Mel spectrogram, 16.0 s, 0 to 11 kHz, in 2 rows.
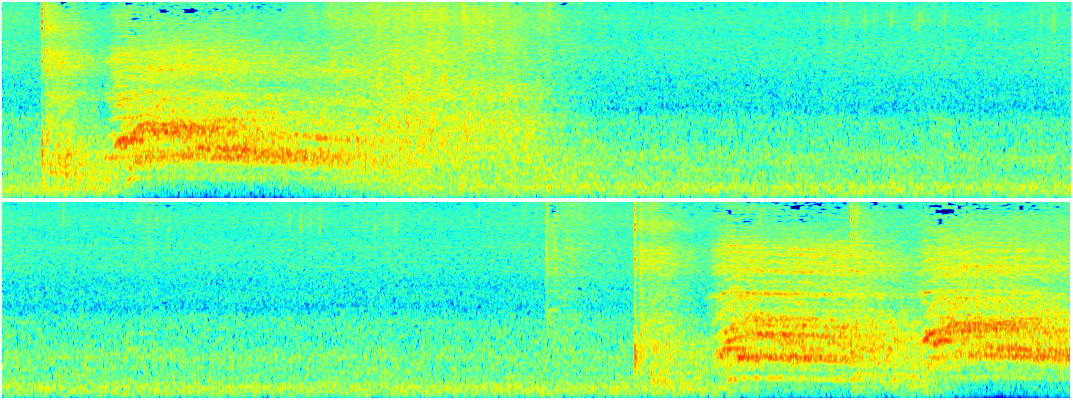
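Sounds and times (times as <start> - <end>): arrow striking target: 0.2 - 0.8
crowd cheering: 0.8 - 4.3, 13.4 - 16.0.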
